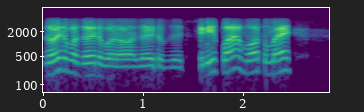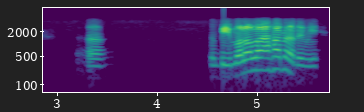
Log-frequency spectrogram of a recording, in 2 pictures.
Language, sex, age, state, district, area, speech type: Assamese, male, 18-30, Assam, Lakhimpur, urban, conversation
